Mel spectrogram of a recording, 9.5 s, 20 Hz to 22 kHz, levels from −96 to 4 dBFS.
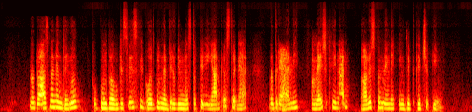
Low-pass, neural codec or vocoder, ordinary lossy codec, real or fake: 19.8 kHz; codec, 44.1 kHz, 0.9 kbps, DAC; Opus, 24 kbps; fake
